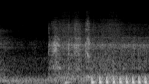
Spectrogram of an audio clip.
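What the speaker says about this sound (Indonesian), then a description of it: "Tapi yang best ni motor ni, in every Suzuki lah, dia ada easy start eh" Suzuki GSX-S150 motorcycle, a small 147cc naked bike, started with its easy-start button: a brief starter whir, then the single-cylinder engine catches and settles into a quick, loud, evenly pulsing idle close by.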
